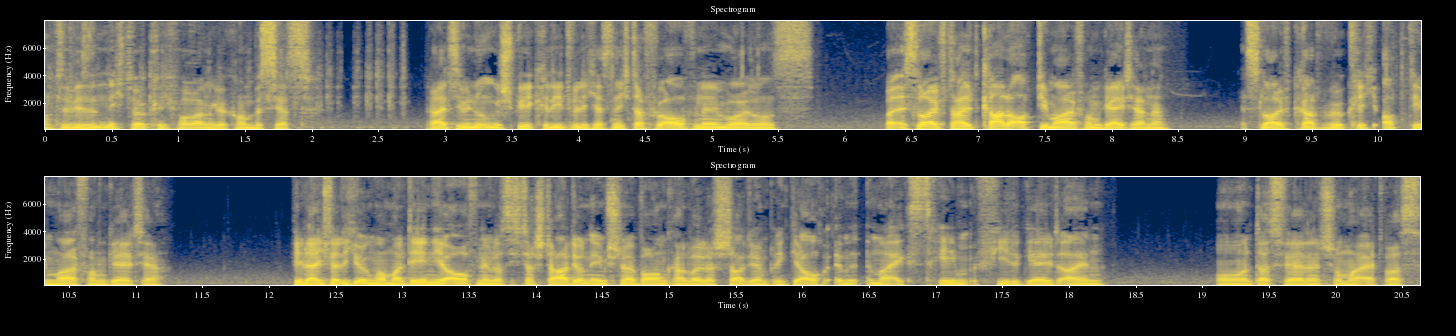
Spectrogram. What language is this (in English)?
German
